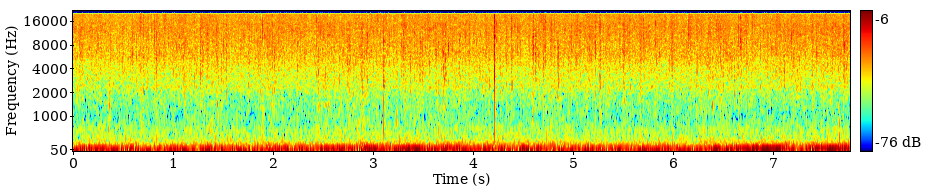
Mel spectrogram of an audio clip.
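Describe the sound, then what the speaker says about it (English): Sleet falling outdoors at a lean-to camp in the first snow, a steady fine hiss and patter with scattered sharper ticks over a low rumble, constant throughout and no voices. "Just in time too, because it's starting to sleet."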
